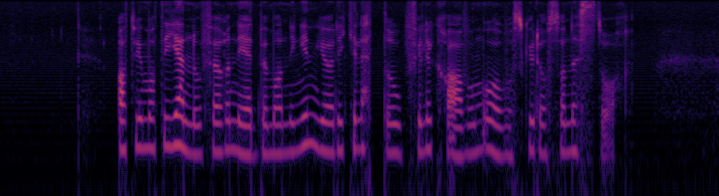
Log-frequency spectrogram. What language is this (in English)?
Norwegian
